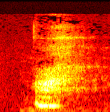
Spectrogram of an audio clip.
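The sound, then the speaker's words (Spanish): A single deep exhale through the mouth during a guided breathing exercise, breathy with a slight voiced tone, rising suddenly and then slowly fading out; fairly quiet. “Inhalen profundo y exhalen profundo. Pueden exhalar por la boca, haciendo un sonido si surge natural en ustedes.”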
